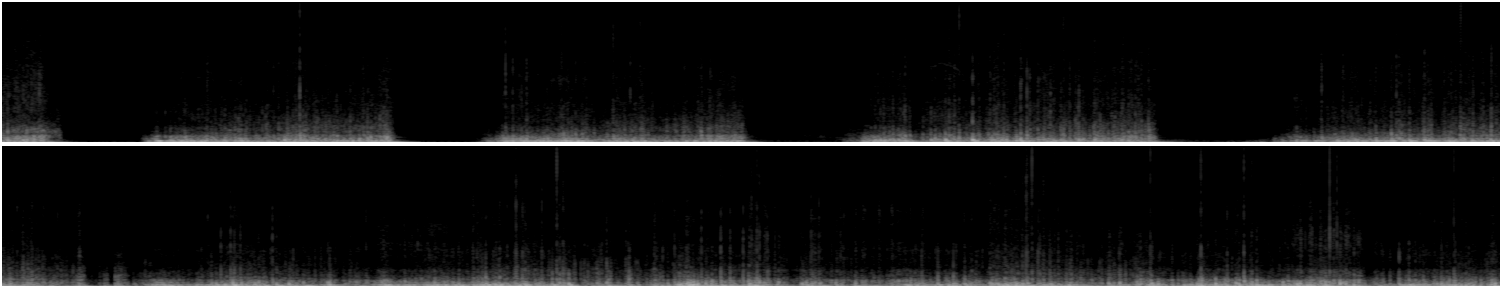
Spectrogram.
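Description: Fingernails scratch both sides of a black foam microphone windscreen, making a dense, low, rumbling scrape. The scratching stops briefly three times in the first six seconds, then runs without a break to the end.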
